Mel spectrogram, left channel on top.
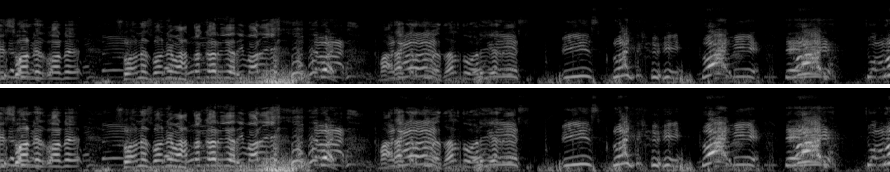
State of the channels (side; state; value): left; quieter; 4.1 dB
